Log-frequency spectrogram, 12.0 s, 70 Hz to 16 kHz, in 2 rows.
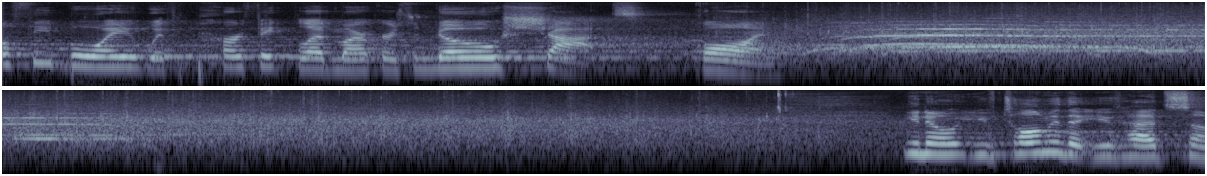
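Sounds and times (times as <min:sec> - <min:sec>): audience applauding: 0:04.0 - 0:10.0.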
